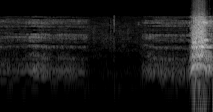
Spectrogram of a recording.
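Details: Angry Tornjak livestock guardian dog at Platak: a low, rough, harmonic growl that pauses briefly, resumes, then breaks into a sudden loud, harsh bark-like burst at the end.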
